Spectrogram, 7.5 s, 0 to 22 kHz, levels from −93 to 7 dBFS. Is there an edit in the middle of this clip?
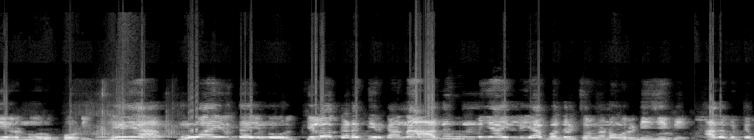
yes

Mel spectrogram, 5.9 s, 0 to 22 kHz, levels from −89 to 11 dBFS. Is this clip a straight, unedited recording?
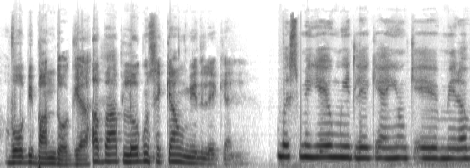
no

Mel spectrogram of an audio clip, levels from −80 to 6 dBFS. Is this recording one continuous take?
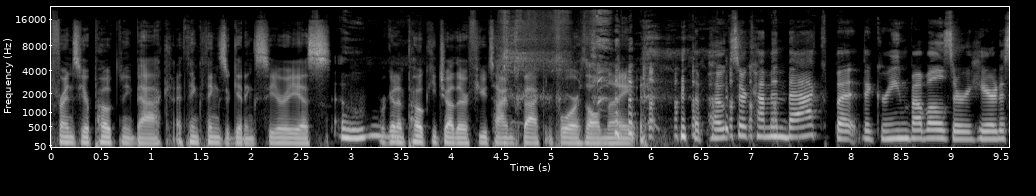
no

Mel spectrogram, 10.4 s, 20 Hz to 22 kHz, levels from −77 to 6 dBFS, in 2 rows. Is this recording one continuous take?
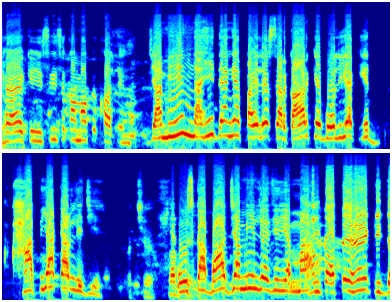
no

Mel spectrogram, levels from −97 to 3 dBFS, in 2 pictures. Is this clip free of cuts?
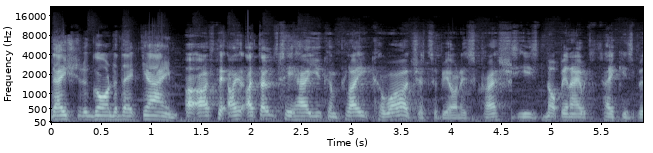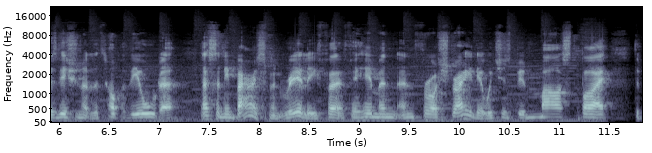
no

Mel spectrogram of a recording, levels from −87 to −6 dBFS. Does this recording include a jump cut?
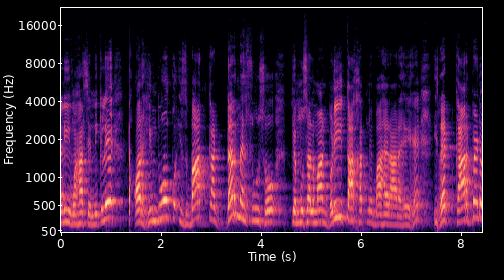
yes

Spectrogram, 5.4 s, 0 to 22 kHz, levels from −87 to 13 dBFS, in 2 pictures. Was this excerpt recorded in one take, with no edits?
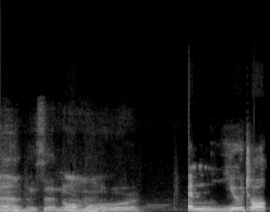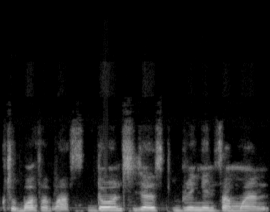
no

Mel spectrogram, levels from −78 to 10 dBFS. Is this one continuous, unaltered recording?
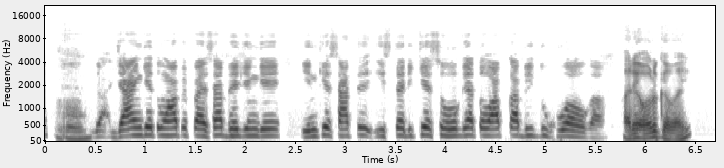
yes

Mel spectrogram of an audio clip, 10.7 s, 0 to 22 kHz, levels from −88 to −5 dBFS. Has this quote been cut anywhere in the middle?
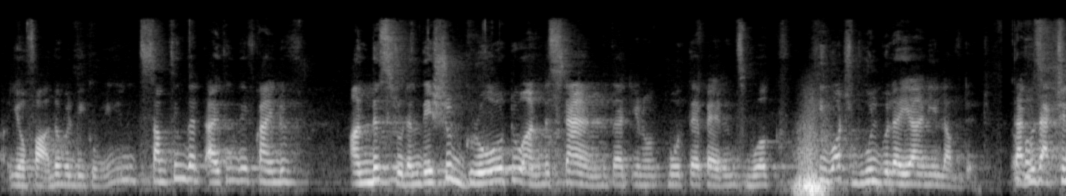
yes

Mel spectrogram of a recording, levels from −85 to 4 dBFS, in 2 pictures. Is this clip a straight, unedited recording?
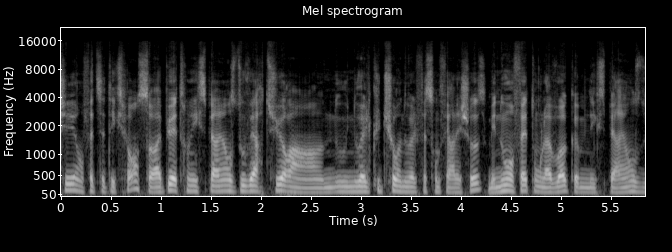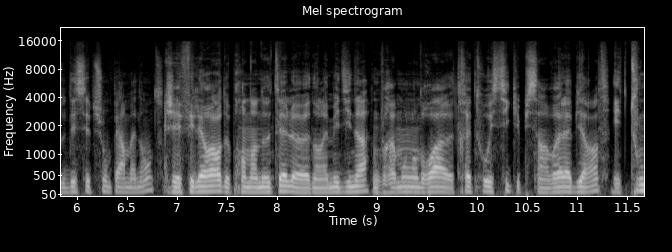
no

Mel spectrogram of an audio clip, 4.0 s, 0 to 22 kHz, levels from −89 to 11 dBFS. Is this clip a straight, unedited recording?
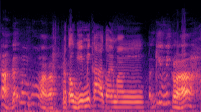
yes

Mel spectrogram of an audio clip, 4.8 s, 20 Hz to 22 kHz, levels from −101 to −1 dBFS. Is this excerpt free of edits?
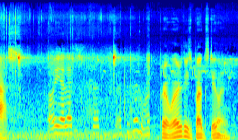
no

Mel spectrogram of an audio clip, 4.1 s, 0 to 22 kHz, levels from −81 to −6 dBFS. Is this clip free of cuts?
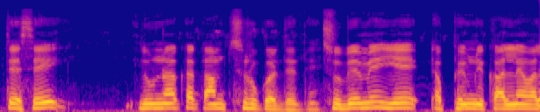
no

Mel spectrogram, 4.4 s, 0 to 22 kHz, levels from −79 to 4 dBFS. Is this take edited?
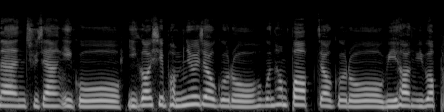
yes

